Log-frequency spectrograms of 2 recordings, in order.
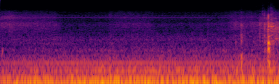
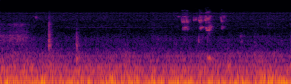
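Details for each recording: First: Porsche Cayenne cabin blower fan after repair of its known squeal: low, even fan hum with no squeal or chirp, even with fan speed raised; the noise has completely disappeared and the blower sounds healthy. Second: Porsche Cayenne, ignition on: cabin blower fan whooshes steadily with irregular high-pitched chirps and squeaks, a known recurring Cayenne cabin-fan fault.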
